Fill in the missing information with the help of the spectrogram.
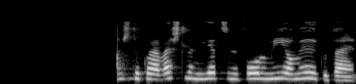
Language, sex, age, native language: Icelandic, female, 30-39, Icelandic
